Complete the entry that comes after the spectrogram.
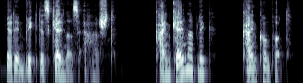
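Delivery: plain reading voice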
